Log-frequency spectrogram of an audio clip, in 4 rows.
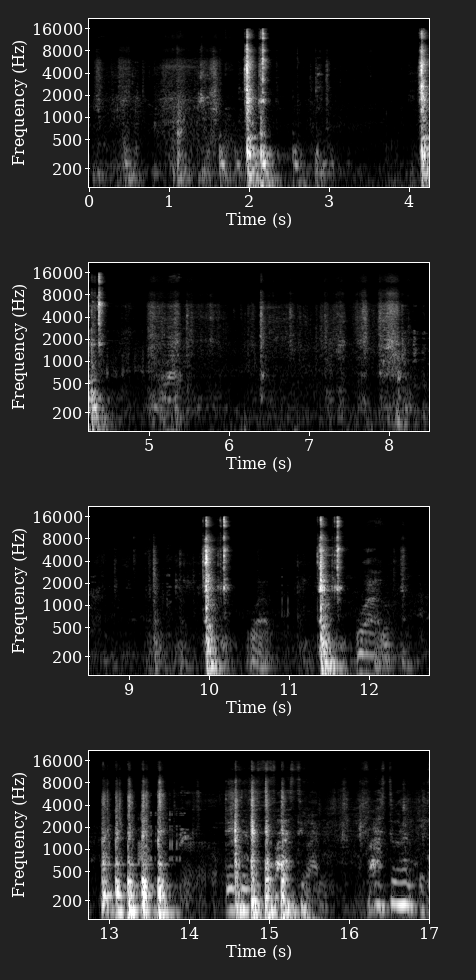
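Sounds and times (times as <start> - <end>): stapler firing into board: 4.1 - 4.5, 9.9 - 10.3, 11.4 - 11.7.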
